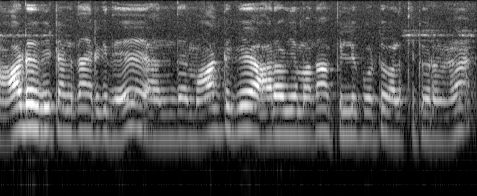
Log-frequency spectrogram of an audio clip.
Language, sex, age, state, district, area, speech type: Tamil, male, 60+, Tamil Nadu, Dharmapuri, rural, spontaneous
